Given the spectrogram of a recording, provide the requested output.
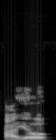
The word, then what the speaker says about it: Ayo: So so I do like that part, and the fact that he's very casual with I think her pronunciation is Ayo.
